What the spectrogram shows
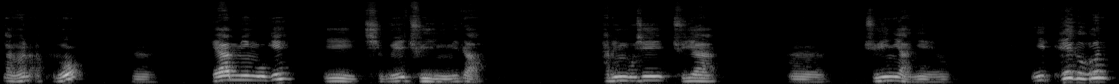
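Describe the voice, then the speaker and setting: Man with a Chungcheong Korean accent, casual preaching talk, rambling, warm voice pitched a bit high. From Chungcheong, South Korea. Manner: rambling, peppers speech with "ye" filler.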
